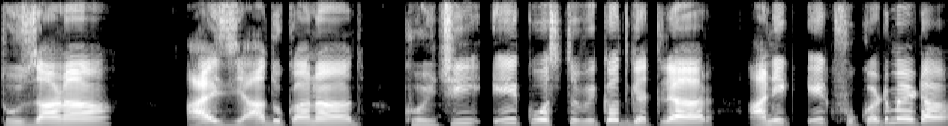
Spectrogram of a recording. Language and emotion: Goan Konkani, surprised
